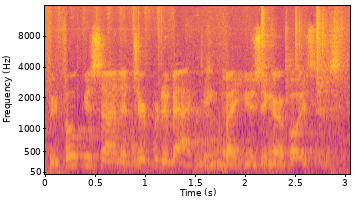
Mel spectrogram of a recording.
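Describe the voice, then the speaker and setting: A man's voice: mid-range voice, lively intonation, moderate pace. A man giving a scripted welcome announcement to introduce a community theater performance. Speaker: event announcer. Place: indoor community theater space. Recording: echoey, noisy room recording.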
